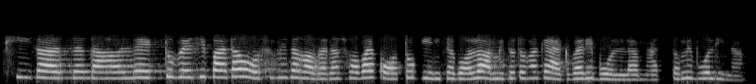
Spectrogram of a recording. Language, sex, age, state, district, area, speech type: Bengali, female, 18-30, West Bengal, Purulia, urban, conversation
